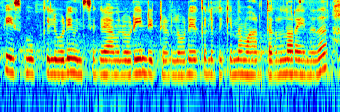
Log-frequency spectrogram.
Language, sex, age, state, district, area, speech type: Malayalam, female, 18-30, Kerala, Idukki, rural, spontaneous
